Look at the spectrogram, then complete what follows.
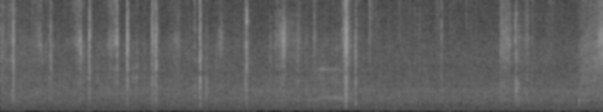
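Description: Paper trading cards being handled and set down by hand: scattered faint clicks and flicks, irregular and a second or so apart, over a steady background hiss with a faint hum.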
